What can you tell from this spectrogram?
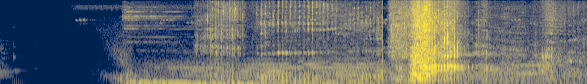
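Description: Dramatic soundtrack music drops out for under a second, then swells back in with a heavy low end. About four seconds in, a big cat's roar, a sound effect for an attacking leopard, cuts over the music as the loudest sound, lasting under a second.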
